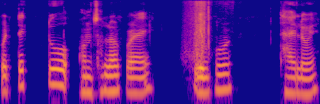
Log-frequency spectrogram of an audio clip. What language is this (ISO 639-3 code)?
asm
